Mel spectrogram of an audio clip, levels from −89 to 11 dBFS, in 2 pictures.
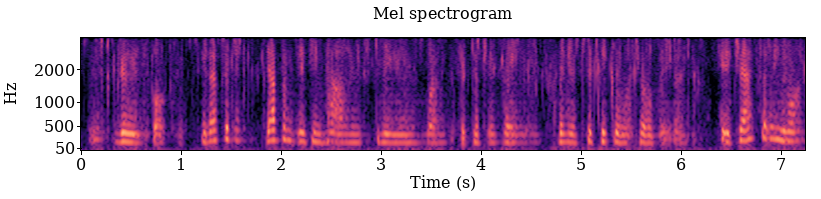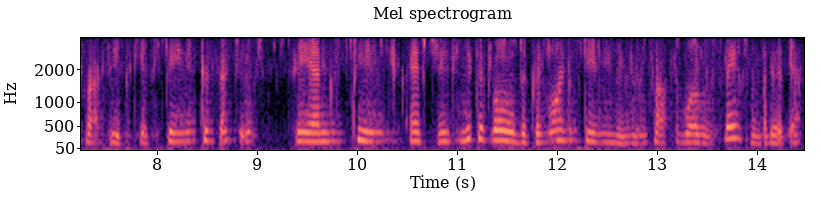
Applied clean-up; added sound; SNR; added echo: neural separator model SepFormer WHAMR!.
